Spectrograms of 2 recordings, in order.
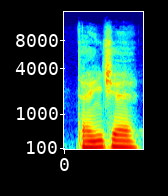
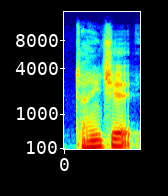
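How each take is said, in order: Both takes have the same delivery.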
